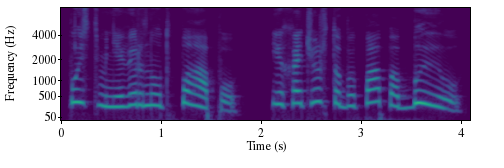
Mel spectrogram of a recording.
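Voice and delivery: put-on high, slow child's tearful demand; a little girl insists through tears; grieving child demanding her father back; upset child. A narrator's reading.

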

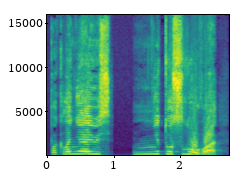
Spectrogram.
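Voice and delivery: high, drawn-out reluctant correction; awkward hedging. A narrator's reading. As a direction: search uneasily for the right word. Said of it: "испытывая некоторую неловкость".

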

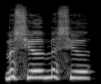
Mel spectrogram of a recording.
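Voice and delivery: put-on high, loud girlish call; young girl calling after a carriage, imperious; clear imperious call. A narrator's reading. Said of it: "une voix claire, impérieuse et presque enfantine appela".

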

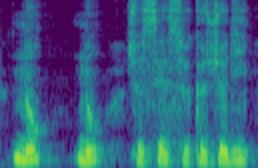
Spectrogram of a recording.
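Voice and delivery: high, loud, distressed protest; tearful outburst. A narrator's reading. Poor wife to visitors comforting her, tearful outburst. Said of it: "pleura la pauvre femme".

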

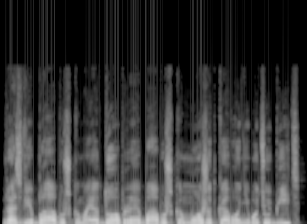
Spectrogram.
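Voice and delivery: high, pleading disbelief; distraught child's plea; near tears. A narrator's reading. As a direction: protest in distress, pitch climbing throughout. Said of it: "Я заплакал".

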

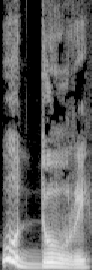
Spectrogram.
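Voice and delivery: slow, loud heartfelt exclamation; exasperated. A narrator's reading. Professor realises she was pranked, loud exasperation. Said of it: "в сердцах сказала Елена Петровна".

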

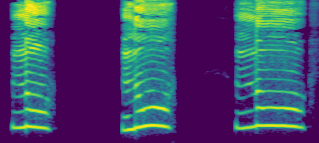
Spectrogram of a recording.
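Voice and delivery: high, drawn-out cries of suspense; tense urging. A narrator's reading. Fans watching shots hit the post, tense urging. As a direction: squeal each word in mounting hope.

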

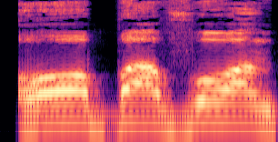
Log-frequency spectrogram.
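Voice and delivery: loud, drawn-out shout; slow, heavy cry to drive them out; angry shouting. A narrator's reading. Doctor still ordering both visitors out, shouting. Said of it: "продолжал кричать Андрей Ефимыч".

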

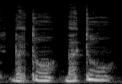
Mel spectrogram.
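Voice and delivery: high, slow horrified cry at no great volume. A narrator's reading. Constantin stops Olga following him, crying out. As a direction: send someone away in horror. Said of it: "cria-t-il à Olga".

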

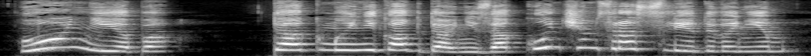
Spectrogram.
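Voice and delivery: high-pitched spiteful complaint; spiteful exclamation. A narrator's reading. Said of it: "Дейла злобно скривилась".

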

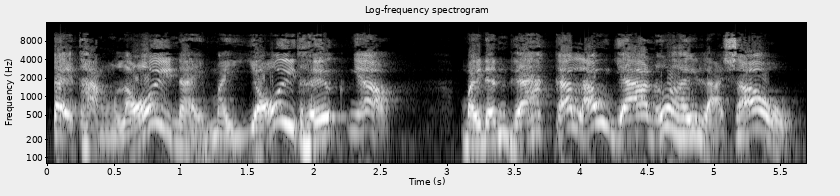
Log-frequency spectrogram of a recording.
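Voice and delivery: put-on high, loud, bitter old man's jeer; spiteful old beggar. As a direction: spit it out with resentment. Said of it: "Lão Cái hằn học nói".

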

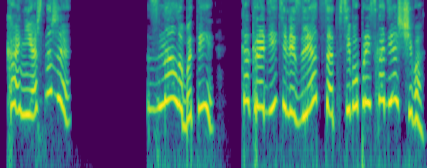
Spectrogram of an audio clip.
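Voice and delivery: playful, laughing friend telling gossip; lively young woman. A narrator's reading. Riona's higher voice.

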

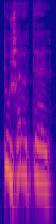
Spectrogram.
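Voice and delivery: high-pitched shouted order; calling out. A narrator's reading. Duke ordering his coachman home, calling out. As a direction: call it up to the driver. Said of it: "cria monsieur de Châteaumailly au cocher".

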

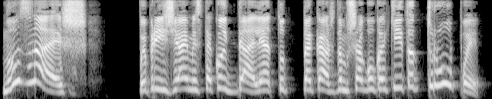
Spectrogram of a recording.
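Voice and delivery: high, squeaky indignant whine. A narrator's reading. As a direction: squeal it out, offended. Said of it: "всё ещё писклявым голосом".

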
